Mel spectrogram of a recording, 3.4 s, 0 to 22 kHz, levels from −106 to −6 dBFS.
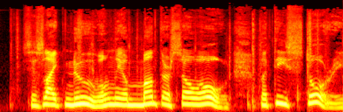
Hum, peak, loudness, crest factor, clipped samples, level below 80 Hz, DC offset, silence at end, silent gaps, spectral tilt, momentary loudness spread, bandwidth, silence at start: none; -6 dBFS; -22 LUFS; 16 dB; under 0.1%; -70 dBFS; under 0.1%; 0 s; none; -6 dB/octave; 8 LU; 18 kHz; 0.25 s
